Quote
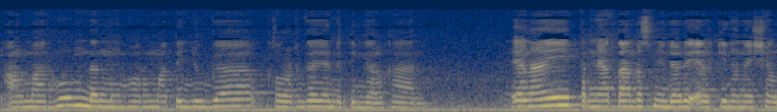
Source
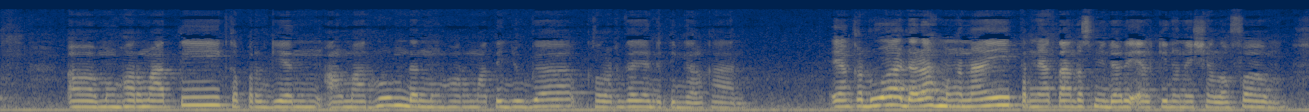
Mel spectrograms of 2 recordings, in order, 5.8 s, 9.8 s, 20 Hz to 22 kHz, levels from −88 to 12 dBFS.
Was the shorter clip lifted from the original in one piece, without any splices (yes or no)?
no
